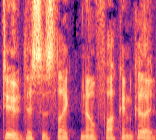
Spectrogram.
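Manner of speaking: ordinary delivery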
